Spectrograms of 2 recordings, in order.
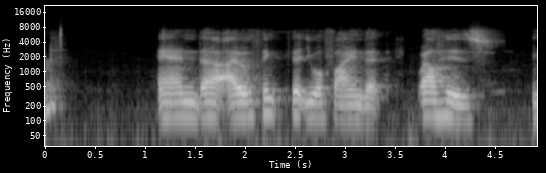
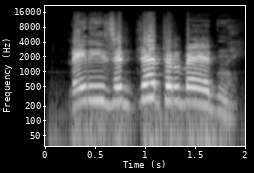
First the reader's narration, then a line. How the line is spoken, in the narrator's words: yells a figure off the screen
